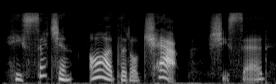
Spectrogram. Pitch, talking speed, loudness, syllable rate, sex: 260 Hz, 175 wpm, -23 LUFS, 4.0 syllables/s, female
